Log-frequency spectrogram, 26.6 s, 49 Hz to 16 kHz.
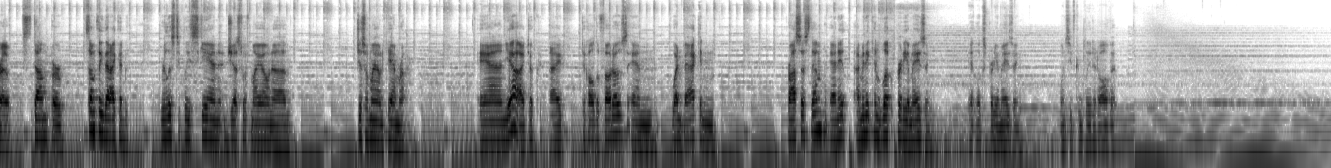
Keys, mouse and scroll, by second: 5.8 scroll up 1, 5.9 middle click, 7.1 middle click, 8.7 scroll up 1, 8.7 middle click, 9.4 scroll up 1, 9.5-11.0 middle drag, 12.1 middle click, 13.5 middle click, 14.8-16.4 middle drag, 17.4 scroll up 1, 17.4-19.6 middle drag, 19.7 shift+middle click, 20.2-21.2 middle drag, 23.2 scroll up 1, 23.2 middle click, 23.6 scroll down 1, 23.9 scroll up 1, 24.0 middle click, 24.1 scroll down 1, 24.3 middle click, 25.3-26.6 middle drag.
